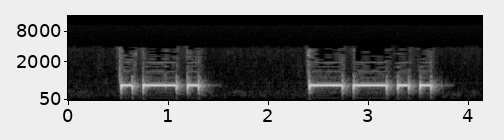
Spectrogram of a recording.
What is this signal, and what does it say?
Morse code, heard as a keyed tone, about 11 wpm, 660 Hz. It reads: R Z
